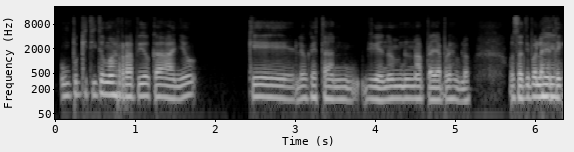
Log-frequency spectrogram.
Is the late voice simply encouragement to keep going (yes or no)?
yes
